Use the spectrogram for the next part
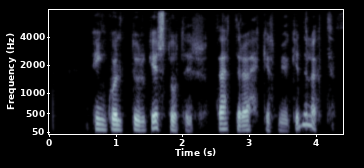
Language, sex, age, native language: Icelandic, male, 40-49, Icelandic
